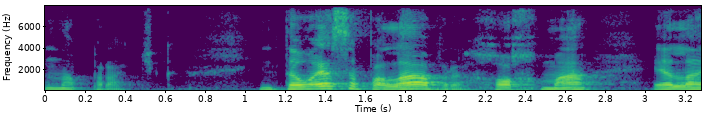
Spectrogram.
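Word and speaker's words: חכמה: Eu queria que você me ensinasse a pronúncia. É Chokhmah.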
